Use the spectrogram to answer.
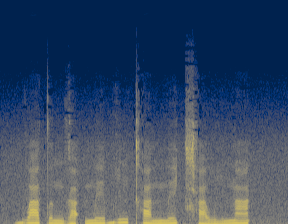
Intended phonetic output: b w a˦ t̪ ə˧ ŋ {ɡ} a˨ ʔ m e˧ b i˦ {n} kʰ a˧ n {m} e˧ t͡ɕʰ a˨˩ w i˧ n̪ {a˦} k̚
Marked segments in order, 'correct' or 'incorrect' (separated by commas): correct, correct, correct, incorrect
